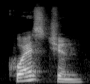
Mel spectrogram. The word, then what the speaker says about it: question: question سوال. دقت کنید که tion اینجا صدای چه میده.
